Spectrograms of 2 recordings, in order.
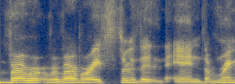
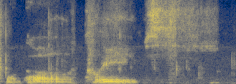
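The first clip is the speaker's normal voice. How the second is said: raspy voice, much lower and slower; 8 semitones lower than usual. A storyteller voices the armored figure behind the visor, in a raspy voice. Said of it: "you hear you know the a raspy voice".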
